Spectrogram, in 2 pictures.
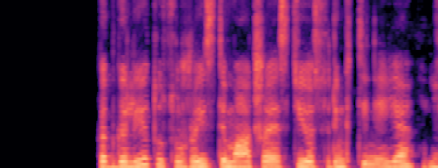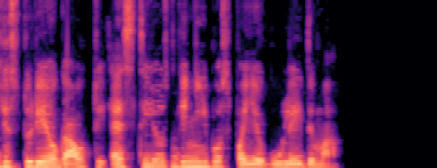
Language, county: Lithuanian, Telšiai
